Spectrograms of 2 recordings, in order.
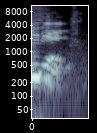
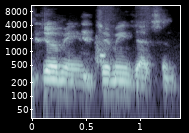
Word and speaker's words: Jermaine Jackson: Jimani. No, it's Jermaine Jackson.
